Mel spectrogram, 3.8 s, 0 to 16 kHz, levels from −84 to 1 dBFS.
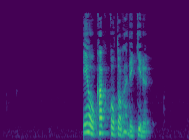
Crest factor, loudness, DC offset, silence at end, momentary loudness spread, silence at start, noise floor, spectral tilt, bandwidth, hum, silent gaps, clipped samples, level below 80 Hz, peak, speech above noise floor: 24 dB; -24 LUFS; under 0.1%; 0.8 s; 12 LU; 1.65 s; -78 dBFS; -5.5 dB/octave; 11.5 kHz; none; none; under 0.1%; -68 dBFS; -4 dBFS; 55 dB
